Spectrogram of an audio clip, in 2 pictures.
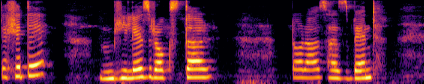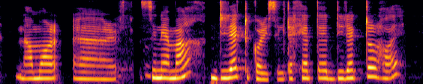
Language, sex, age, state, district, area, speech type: Assamese, female, 18-30, Assam, Goalpara, rural, spontaneous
